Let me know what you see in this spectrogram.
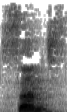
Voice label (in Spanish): "sans", Silabas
